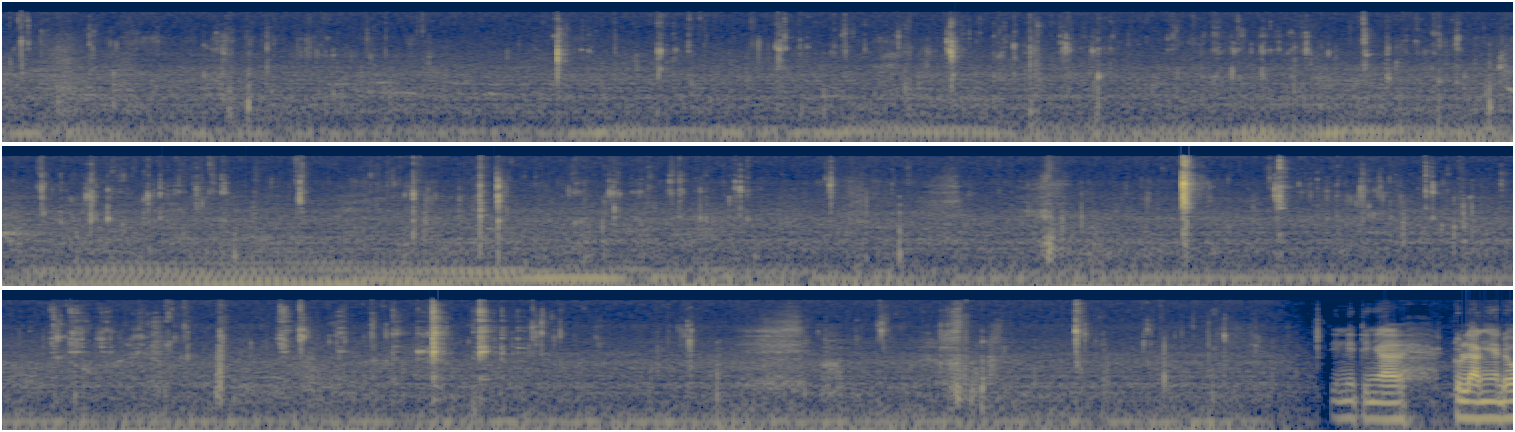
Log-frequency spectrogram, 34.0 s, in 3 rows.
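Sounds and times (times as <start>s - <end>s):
man chewing food: 0.0s - 32.6s
steady low hum: 0.0s - 34.0s
wet mouth clicks and smacks: 20.1s - 21.9s.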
